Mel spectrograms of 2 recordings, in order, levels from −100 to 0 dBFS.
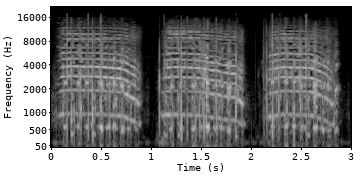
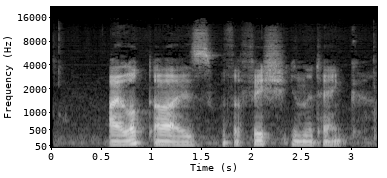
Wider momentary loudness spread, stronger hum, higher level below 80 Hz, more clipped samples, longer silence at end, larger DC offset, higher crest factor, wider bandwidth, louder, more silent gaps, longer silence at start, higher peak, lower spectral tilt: second, 7 LU vs 12 LU; neither; second, -62 dBFS vs -48 dBFS; neither; about the same, 0.1 s vs 0.2 s; neither; about the same, 22 dB vs 20 dB; first, 17.5 kHz vs 12.5 kHz; second, -27 LUFS vs -23 LUFS; neither; second, 0.05 s vs 0.6 s; second, -8 dBFS vs -4 dBFS; second, 1 dB/octave vs -5.5 dB/octave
